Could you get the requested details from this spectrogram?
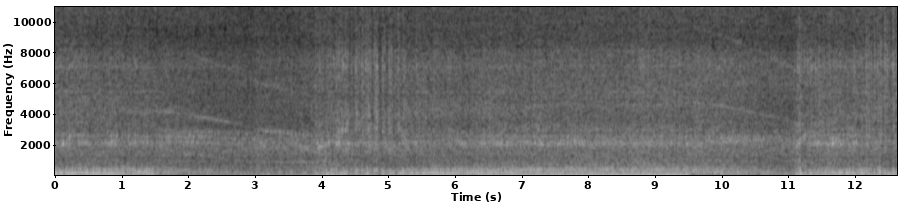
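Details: Detroit 60 Series 12.7 diesel with a deep rumble that surges and drops unevenly every few seconds; rough running, suspected bad injector or water in the fuel.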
